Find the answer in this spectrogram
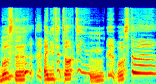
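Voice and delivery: mimicked, put-on calling-out voice. Retelling how another player called out in a meeting: imitating Dino's tone. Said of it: "That's how he sounded".

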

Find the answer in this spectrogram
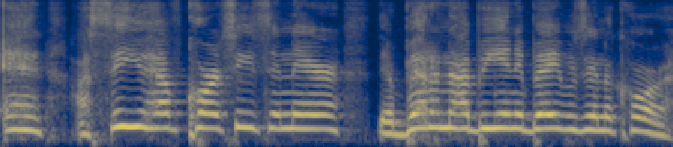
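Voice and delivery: high-pitched, screaming rant. Retelling how a police officer at the car window began: imitating an officer screaming. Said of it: "He immediately starts screaming in my ear".

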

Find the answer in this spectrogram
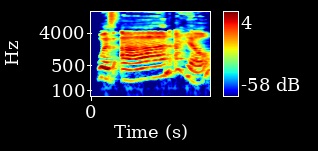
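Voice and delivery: ordinary delivery

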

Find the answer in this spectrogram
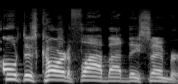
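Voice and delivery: put-on loud, demanding screaming. Mocking how Elon Musk orders workers around: imitating Elon Musk screaming. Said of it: "he screams at 'em like".

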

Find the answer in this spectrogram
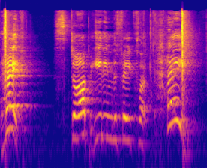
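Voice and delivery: high-pitched scolding yell. Stopping a cat from eating a fake plant: yelling at a cat. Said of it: "I have to yell at a cat".

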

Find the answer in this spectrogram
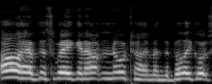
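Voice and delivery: ordinary delivery, nothing marked

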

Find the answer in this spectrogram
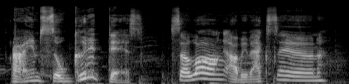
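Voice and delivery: put-on acted high girlish voice. Voicing a customer character in a shop game, girl voice. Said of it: "I need to get better at my girl voices".

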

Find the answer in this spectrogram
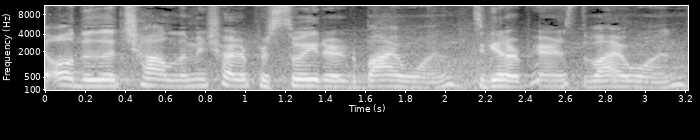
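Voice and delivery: usual speaking voice

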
